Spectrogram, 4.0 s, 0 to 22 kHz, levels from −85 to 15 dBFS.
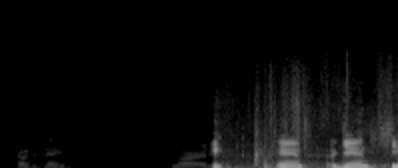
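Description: The audio opens already in a dropout to a faint residue. From the start until 2.13 s, the wanted signal is missing. Only a faint leak of it remains, roughly 35 dB below its normal level. At 2.13 s the full signal returns abruptly, not as a fade. The path after the break stayed live, so the gap holds that weak residue rather than silence. The likely cause is a lost connection or muted feed upstream.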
